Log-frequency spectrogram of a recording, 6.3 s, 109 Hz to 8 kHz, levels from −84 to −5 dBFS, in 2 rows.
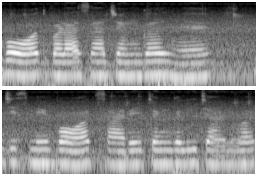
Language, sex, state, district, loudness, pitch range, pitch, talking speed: Hindi, female, Bihar, Kaimur, -17 LUFS, 185-195 Hz, 190 Hz, 95 wpm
